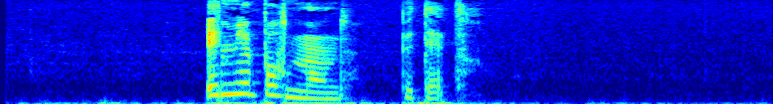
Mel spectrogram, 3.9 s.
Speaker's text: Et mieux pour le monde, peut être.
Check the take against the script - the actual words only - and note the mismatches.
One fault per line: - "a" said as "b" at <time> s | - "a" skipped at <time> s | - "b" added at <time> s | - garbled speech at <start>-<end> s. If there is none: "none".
none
